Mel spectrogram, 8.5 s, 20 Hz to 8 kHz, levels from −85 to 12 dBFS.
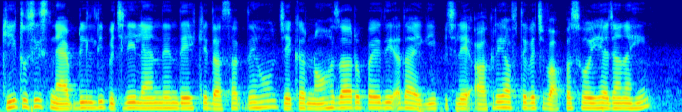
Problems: none marked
